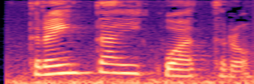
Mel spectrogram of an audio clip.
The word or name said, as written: trienta y cuatro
